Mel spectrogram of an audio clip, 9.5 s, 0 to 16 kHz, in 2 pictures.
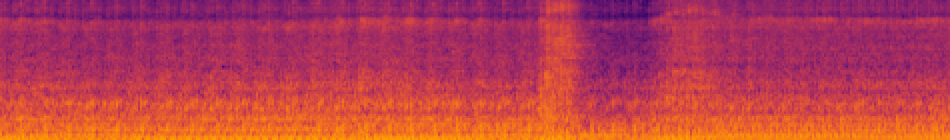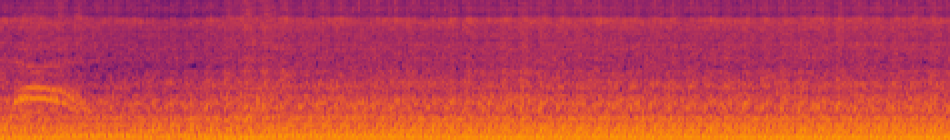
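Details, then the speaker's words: Deutz F3M1011F three-cylinder diesel just after rebuild, first start: catches immediately and settles into an even, steady idle with no knocks, misses or hunting; successful start. "I call that a success ladies and Gent gentlemen sheesh I mean that was just immediate freaking awesome awesome awesome I'm happy with that"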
